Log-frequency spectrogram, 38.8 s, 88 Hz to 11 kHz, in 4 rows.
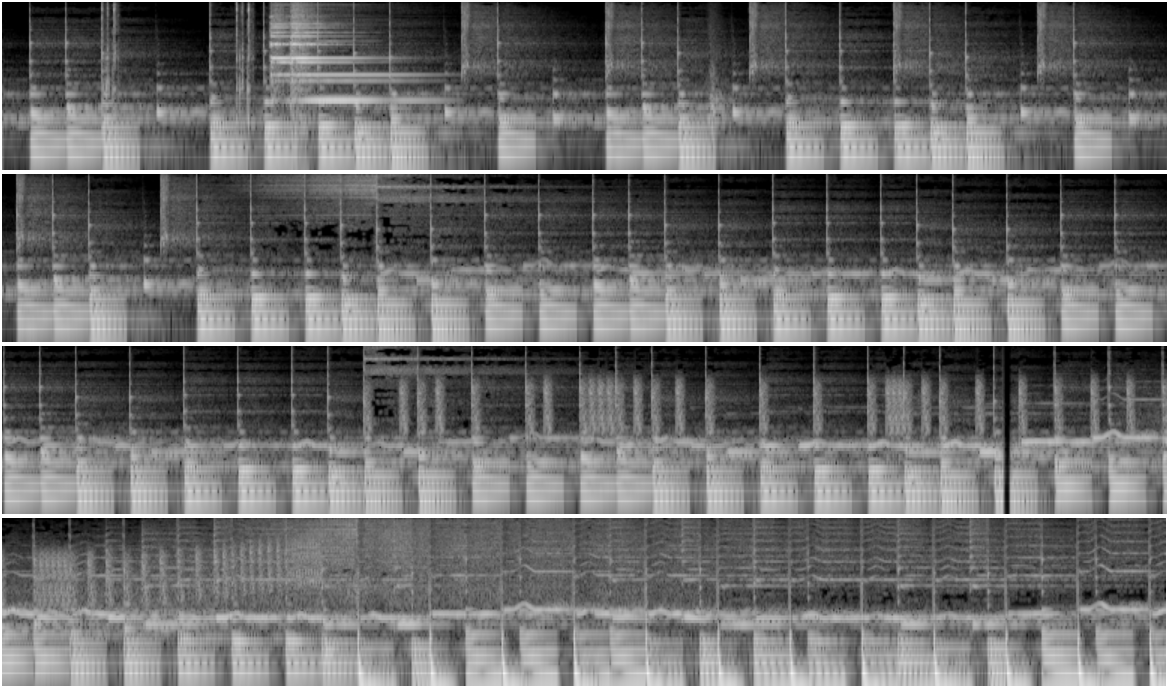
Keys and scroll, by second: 6.5 ctrl+shift+a, 34.8-35.2 typing, 36.7 typing.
